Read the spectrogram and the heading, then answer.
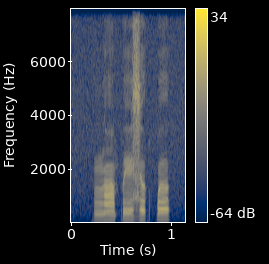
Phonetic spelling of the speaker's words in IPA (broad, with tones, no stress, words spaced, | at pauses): ŋã˧pe˦zə˦ k͡pə˦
